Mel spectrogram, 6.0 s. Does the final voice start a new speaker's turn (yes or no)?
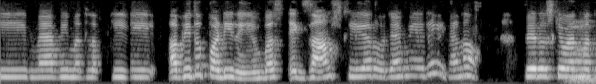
no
